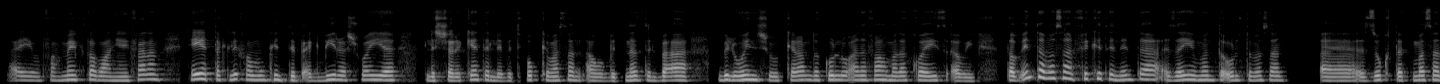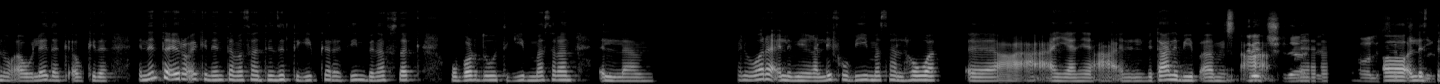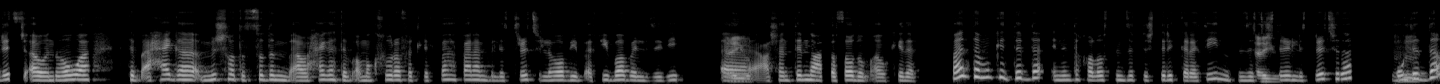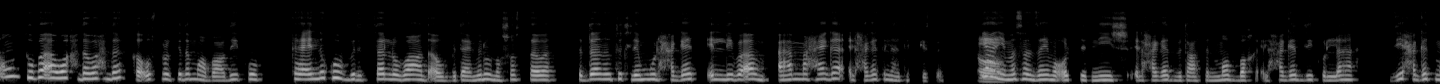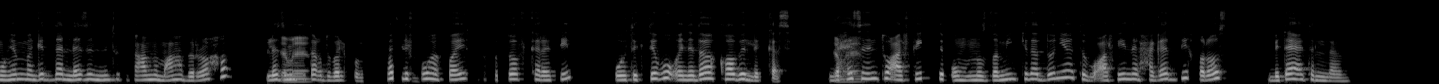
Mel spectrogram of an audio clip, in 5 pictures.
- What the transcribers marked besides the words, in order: unintelligible speech; in English: "الstretch"; in English: "stretch"; in English: "الstretch"; unintelligible speech; in English: "بالstretch"; in English: "bubbles"; in English: "الstretch"
- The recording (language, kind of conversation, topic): Arabic, advice, إزاي كانت تجربة انتقالك لبيت جديد؟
